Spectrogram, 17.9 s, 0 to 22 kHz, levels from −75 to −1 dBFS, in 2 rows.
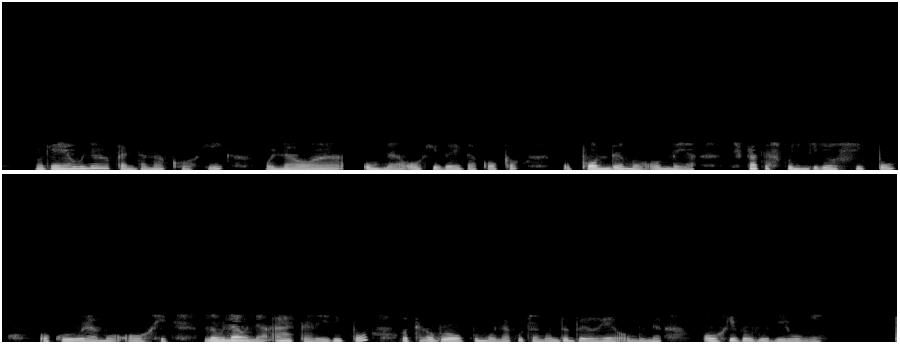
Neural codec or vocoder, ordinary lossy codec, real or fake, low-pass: codec, 16 kHz, 2 kbps, FunCodec, trained on LibriTTS, 25 frames a second; MP3, 16 kbps; fake; 3.6 kHz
